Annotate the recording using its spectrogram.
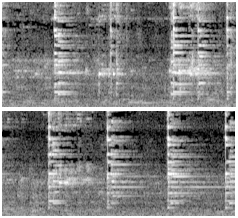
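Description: Small metal percussion struck over and over with a bright, ringing clink, about two to three strikes a second but uneven, keeping the beat for a Ba Jia Jiang troupe's ritual steps. Voices sound over it early on.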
